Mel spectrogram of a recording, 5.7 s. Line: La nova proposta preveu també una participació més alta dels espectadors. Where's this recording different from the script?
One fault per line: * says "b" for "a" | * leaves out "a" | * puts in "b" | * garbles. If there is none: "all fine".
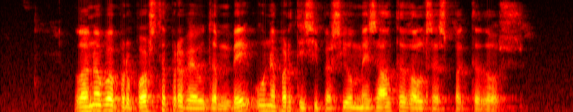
all fine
